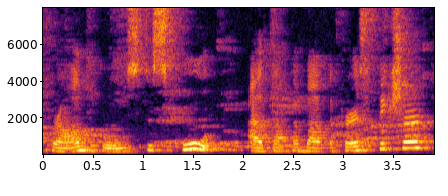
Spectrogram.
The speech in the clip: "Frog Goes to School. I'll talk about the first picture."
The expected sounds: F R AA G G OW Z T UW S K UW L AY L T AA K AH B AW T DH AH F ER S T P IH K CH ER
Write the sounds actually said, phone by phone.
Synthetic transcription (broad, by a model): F R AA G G OW S T UW S K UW L AY L T AA K AH B AW T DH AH F ER S T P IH K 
